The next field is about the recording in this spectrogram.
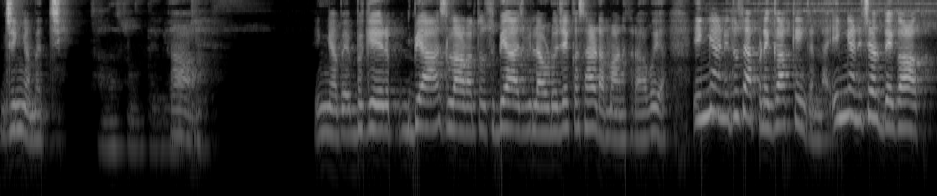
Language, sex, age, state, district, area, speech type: Dogri, female, 30-45, Jammu and Kashmir, Udhampur, rural, spontaneous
